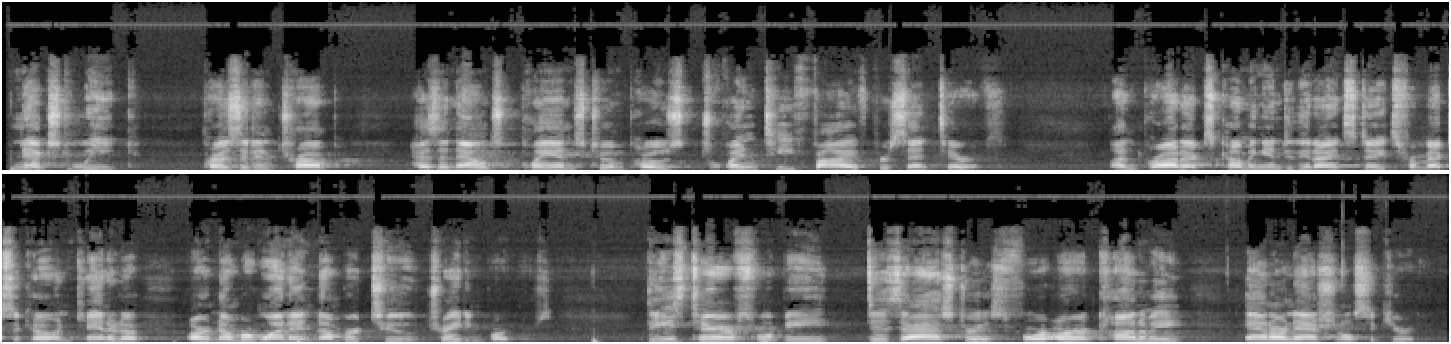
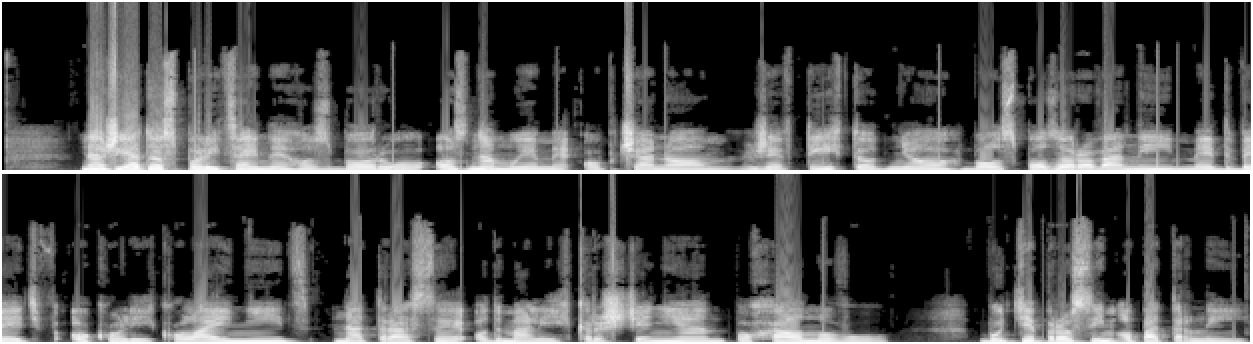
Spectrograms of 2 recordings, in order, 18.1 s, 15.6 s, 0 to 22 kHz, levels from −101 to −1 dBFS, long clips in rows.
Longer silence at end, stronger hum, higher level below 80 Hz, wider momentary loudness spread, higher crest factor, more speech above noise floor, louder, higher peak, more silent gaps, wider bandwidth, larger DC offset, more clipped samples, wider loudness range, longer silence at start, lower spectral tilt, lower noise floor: first, 0.25 s vs 0.05 s; neither; second, -78 dBFS vs -46 dBFS; first, 11 LU vs 7 LU; first, 20 dB vs 12 dB; about the same, 34 dB vs 33 dB; second, -21 LUFS vs -11 LUFS; about the same, -2 dBFS vs 0 dBFS; neither; about the same, over 20 kHz vs over 20 kHz; neither; second, under 0.1% vs 0.9%; about the same, 3 LU vs 3 LU; second, 0.05 s vs 0.5 s; second, 1 dB/octave vs -4 dB/octave; first, -56 dBFS vs -44 dBFS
